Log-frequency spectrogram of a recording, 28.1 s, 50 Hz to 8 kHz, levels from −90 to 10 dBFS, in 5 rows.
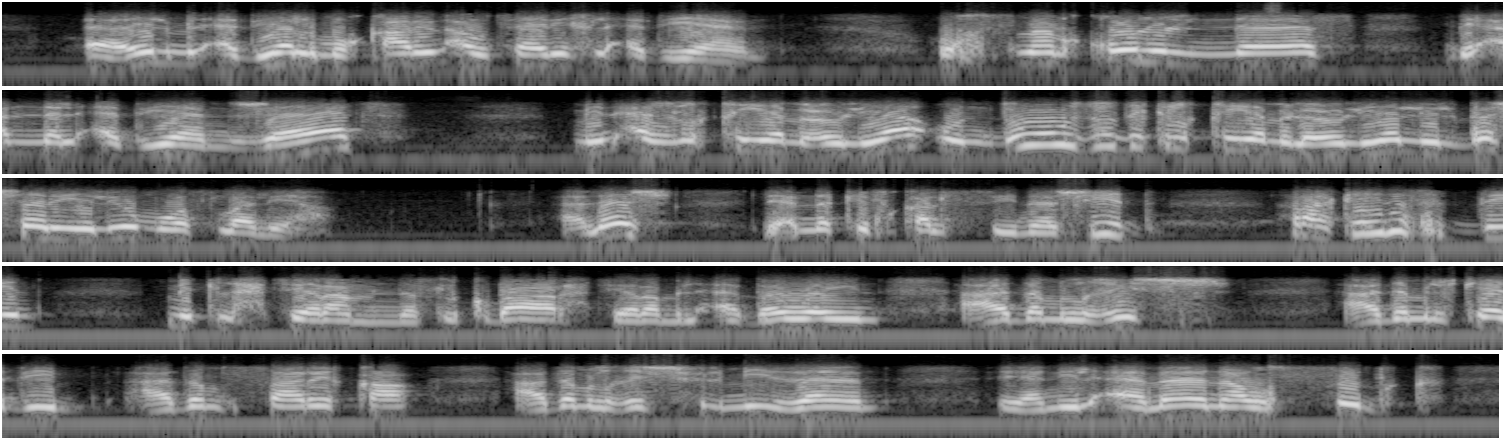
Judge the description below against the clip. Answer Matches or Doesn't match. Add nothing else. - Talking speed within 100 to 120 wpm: Matches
